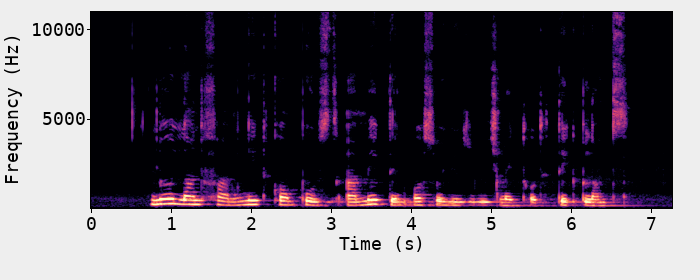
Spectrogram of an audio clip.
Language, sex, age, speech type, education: Nigerian Pidgin, female, 30-45, spontaneous, tertiary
